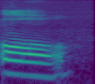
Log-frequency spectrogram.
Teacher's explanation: straight O. So we do the O as a monophthong.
